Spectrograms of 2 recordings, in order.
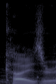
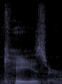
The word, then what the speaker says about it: Kaiser: territory skips name wrong it's not Kaiser its Kaiser it is my bad yeah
